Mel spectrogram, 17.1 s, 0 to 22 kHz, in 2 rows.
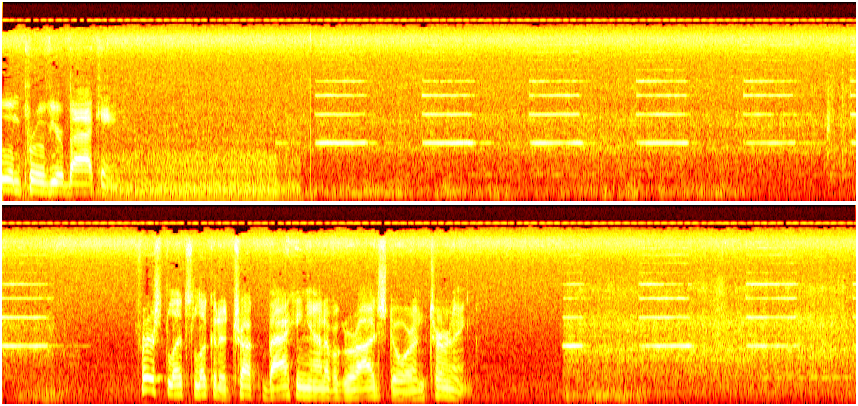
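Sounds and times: low steady rumble: 0.0 - 10.0
truck backup alarm beeping: 1.2 - 9.4, 14.1 - 17.0.

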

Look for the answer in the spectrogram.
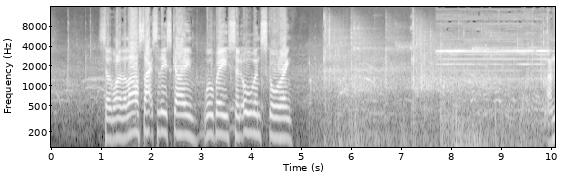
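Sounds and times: players' voices: 0.0 - 10.0
hockey stick hitting ball: 5.2 - 8.8
electronic hooter: 7.7 - 10.0.

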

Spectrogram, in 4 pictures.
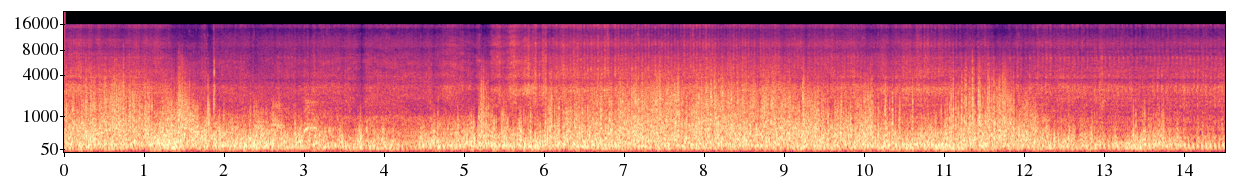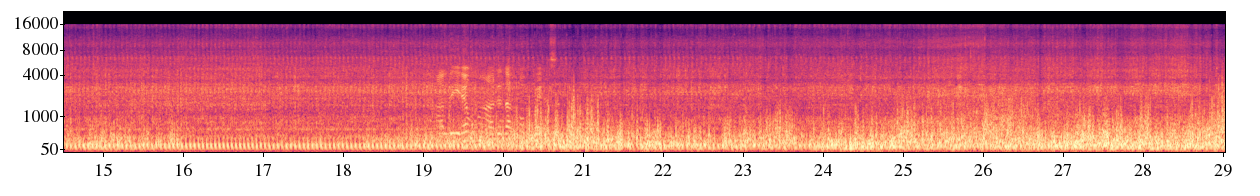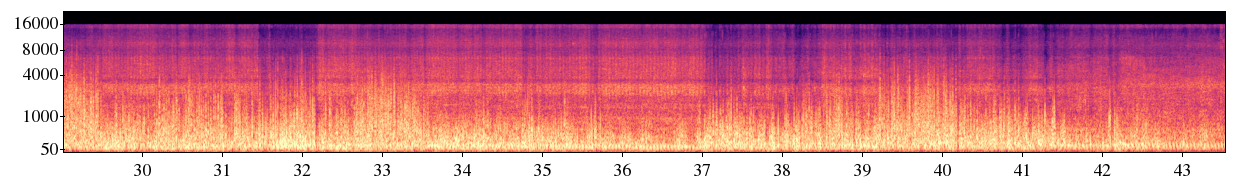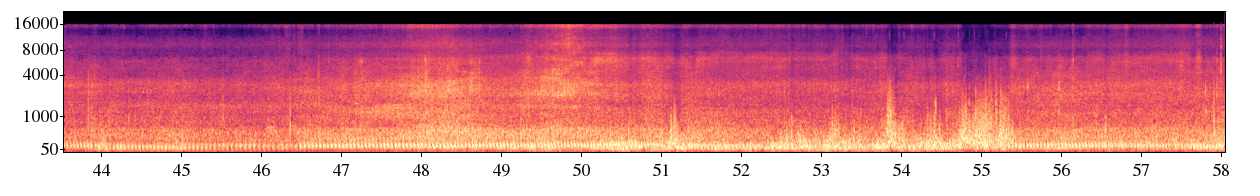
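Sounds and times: wind buffeting microphone: 0.0 - 16.8, 18.8 - 58.0
motorcycle engine running: 0.0 - 58.0.

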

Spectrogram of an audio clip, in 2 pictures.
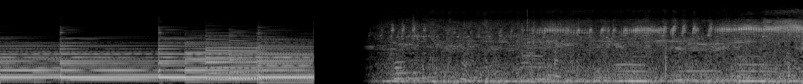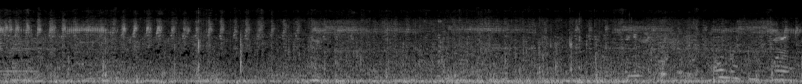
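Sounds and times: insects chirring in pulsing trill: 3.7 - 9.8.

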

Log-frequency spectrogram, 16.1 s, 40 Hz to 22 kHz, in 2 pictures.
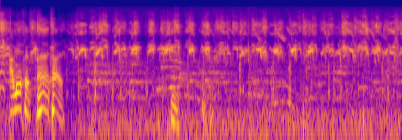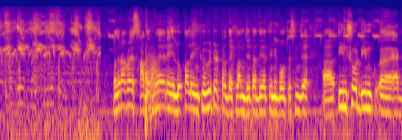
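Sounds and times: chicks and ducklings peeping: 0.0 - 16.0.

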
